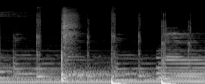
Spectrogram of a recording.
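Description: Filipino rock band recording in an instrumental passage: guitars over a steady drum beat, with hits about twice a second and no vocals.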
